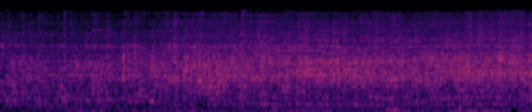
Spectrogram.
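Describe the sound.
Water running into a too-hot hot spring bath at Osorezan as cold water is added to cool it: a steady, even hiss and rush of flowing water, continuous and unbroken throughout.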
